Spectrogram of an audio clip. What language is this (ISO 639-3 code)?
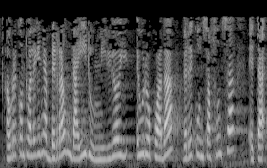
eus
